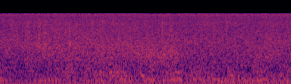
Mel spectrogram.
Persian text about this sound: میشنویم اینجا بارونه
